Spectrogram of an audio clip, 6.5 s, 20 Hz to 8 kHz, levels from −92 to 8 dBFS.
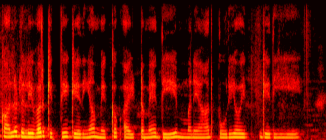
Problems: background sounds at intervals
